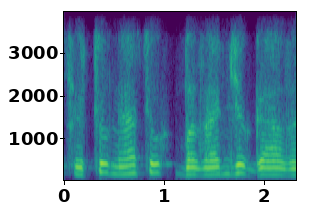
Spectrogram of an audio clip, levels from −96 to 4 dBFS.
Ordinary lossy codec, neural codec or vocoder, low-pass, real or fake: Opus, 16 kbps; none; 3.6 kHz; real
